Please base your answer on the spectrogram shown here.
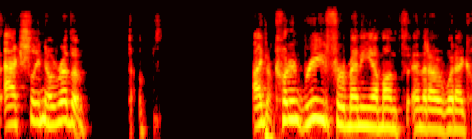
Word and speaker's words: Norythum: it to thumb but if you actually just read the U like it's supposed to be read then you get no rhythm because it's not a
